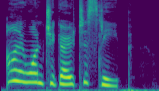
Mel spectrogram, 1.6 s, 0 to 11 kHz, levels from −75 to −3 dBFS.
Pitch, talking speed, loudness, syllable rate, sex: 290 Hz, 225 wpm, -16 LUFS, 4.8 syllables/s, female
